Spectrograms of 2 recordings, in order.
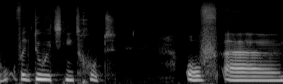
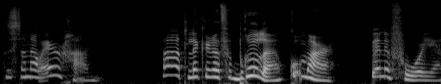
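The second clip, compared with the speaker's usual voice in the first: higher, soft, unbothered let-it-out voice; easygoing comfort; 6 semitones higher, 3 dB quieter than usual. Shown as a demonstration. Parent letting the child roar it out, relaxed and soft. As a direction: shrug it off and comfort gently. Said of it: "zou je jezelf kunnen afvragen".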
